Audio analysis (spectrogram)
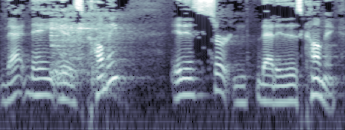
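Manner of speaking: normal talking voice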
